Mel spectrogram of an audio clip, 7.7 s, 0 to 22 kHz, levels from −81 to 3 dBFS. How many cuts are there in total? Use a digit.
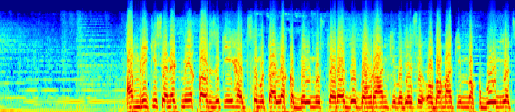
0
